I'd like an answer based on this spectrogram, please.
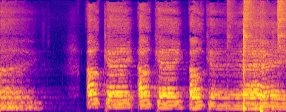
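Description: Background music: a song's sung vocals, with a held note fading out about a second in, a brief pause, then a run of short sung phrases.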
